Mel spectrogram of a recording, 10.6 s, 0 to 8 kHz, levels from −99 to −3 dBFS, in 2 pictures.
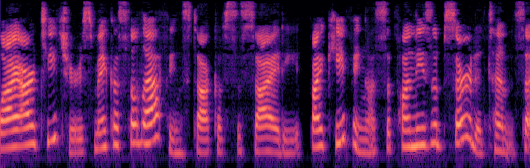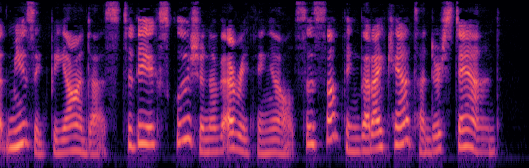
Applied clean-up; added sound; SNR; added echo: none; none; none; none.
